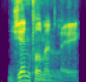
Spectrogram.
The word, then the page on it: gentlemanly: British English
